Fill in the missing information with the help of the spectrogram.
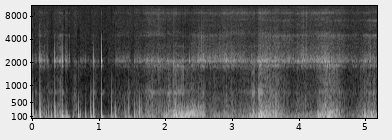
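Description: Long fingernails scratch repeatedly across the face of a solid, palm-sized round wood slice with growth rings and a bark rim. A quick run of sharp, dry scratching strokes comes first, then longer, low, rustling swells, with a faint steady high tone running underneath.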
